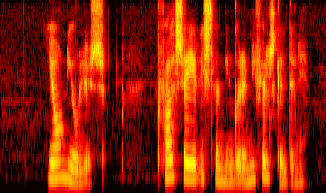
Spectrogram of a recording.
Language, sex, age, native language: Icelandic, female, 18-19, Icelandic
